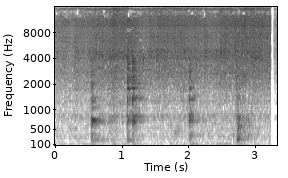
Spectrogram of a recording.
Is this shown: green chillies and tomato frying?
yes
